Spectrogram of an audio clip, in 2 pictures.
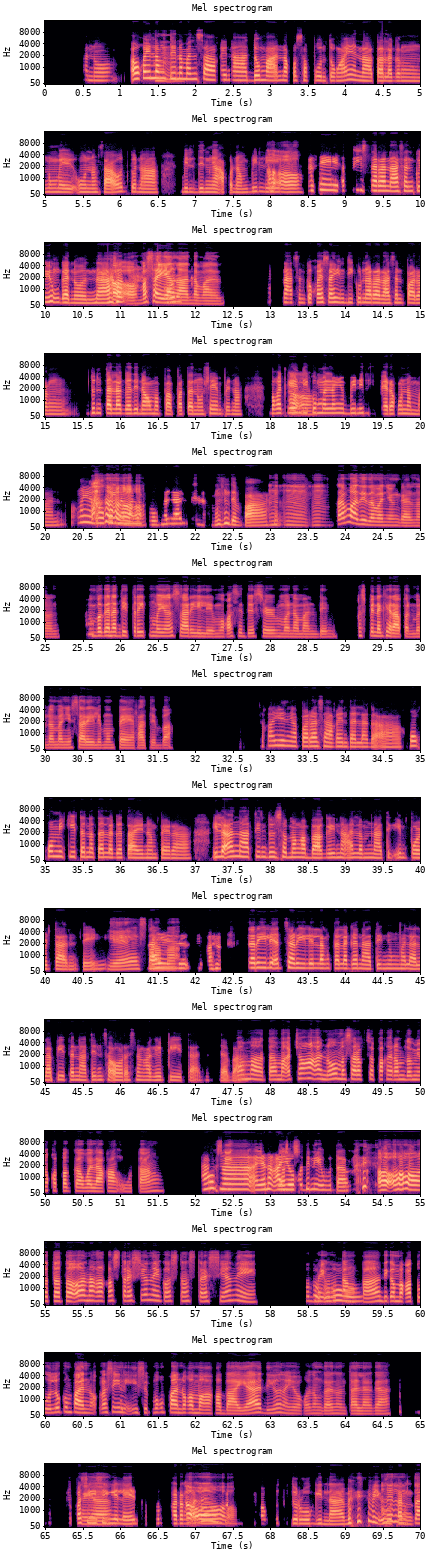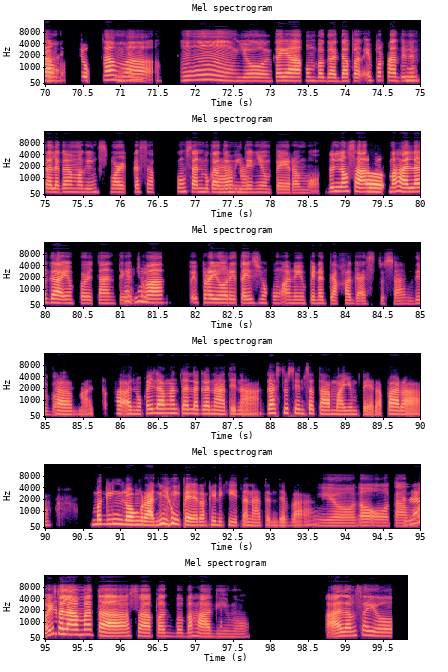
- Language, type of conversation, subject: Filipino, unstructured, Ano ang unang bagay na binili mo gamit ang sarili mong pera?
- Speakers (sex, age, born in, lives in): female, 20-24, Philippines, Philippines; female, 25-29, Philippines, Philippines
- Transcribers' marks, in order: chuckle; unintelligible speech; laugh; unintelligible speech; laugh; unintelligible speech; laugh; in English: "long run"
